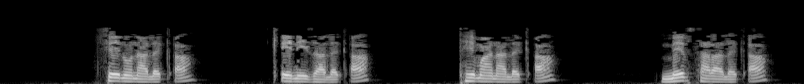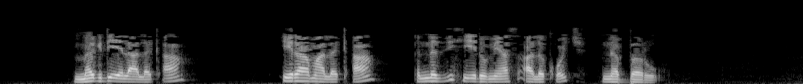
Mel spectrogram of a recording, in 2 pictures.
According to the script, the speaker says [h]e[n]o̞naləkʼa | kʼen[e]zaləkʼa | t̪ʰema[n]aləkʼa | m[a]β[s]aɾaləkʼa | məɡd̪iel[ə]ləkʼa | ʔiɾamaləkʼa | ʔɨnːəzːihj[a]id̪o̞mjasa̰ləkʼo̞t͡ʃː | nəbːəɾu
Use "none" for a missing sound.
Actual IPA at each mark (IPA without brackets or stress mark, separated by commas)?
f, n, e, n, e, s, a, ɛ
